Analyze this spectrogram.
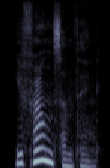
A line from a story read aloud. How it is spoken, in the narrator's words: Yamanaka breathed, staring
